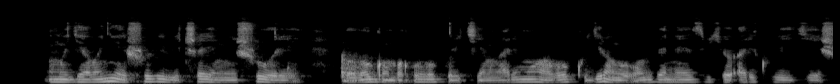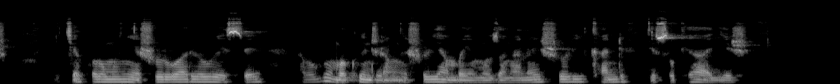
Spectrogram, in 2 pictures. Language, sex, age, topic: Kinyarwanda, male, 18-24, education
